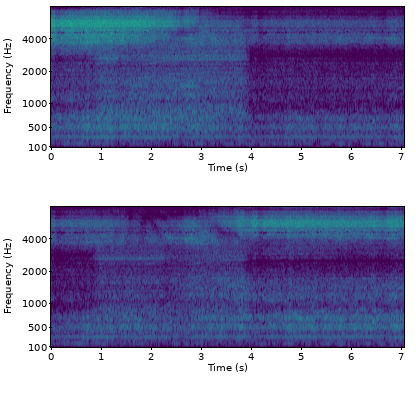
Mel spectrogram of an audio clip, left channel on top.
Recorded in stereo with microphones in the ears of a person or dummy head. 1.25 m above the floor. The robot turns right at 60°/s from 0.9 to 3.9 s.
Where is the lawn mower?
45° left; by 7.1 s 135° right.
